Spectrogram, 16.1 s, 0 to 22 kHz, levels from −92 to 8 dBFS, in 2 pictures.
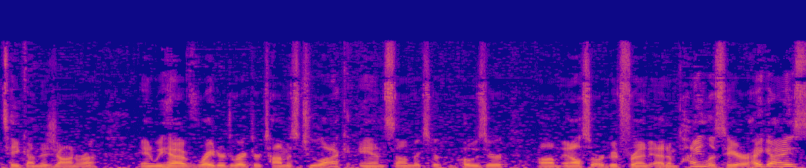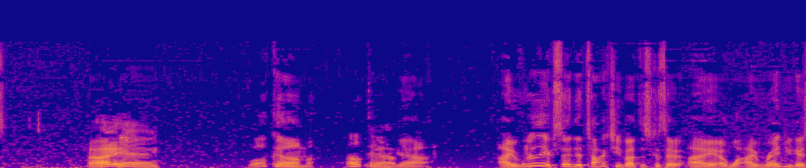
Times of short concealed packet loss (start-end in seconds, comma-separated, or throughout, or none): none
